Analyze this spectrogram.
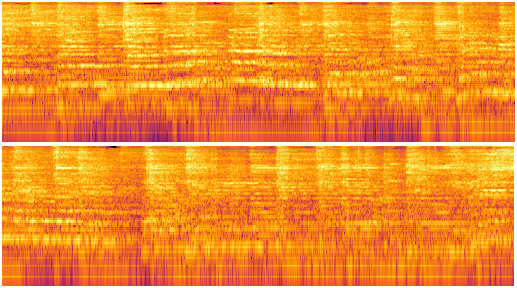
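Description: Live pop song: a female lead voice sings over keyboard accompaniment, with a second female voice joining in.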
